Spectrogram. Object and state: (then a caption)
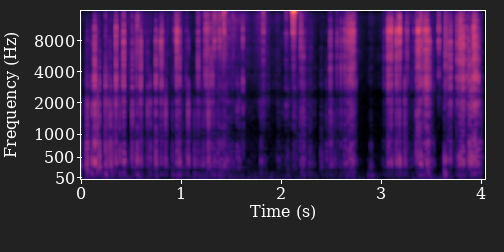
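Leather purse scratched and tapped. Long nails rapidly scratch and tap the flat front face of a small, hollow pink leather heart-shaped purse held upright. The result is a fast run of dry, bright scratching and clicking bursts with little low end. Brief pauses break up the run, and each tap dies away almost instantly.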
